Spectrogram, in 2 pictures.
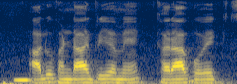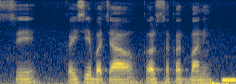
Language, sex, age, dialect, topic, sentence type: Bhojpuri, male, 18-24, Western, agriculture, question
